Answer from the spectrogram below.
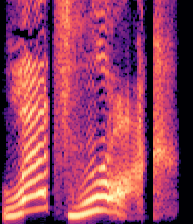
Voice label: Female Gnome Attack

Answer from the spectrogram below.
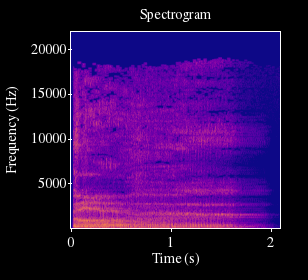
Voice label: Male Mech Death

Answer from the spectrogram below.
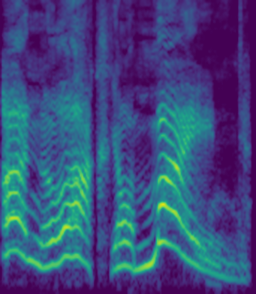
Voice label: Male Human Attack

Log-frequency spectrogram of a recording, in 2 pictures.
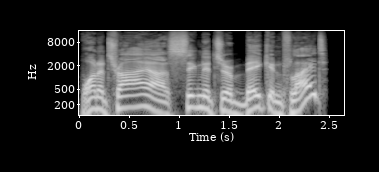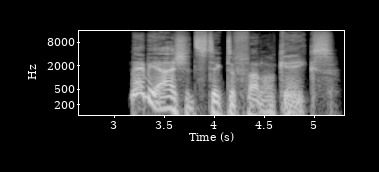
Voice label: Male Human; Scabbs; Quilboar

